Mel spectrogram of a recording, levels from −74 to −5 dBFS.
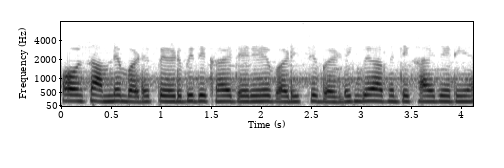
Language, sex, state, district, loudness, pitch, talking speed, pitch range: Hindi, female, Chhattisgarh, Bastar, -16 LUFS, 200 Hz, 275 wpm, 195-205 Hz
